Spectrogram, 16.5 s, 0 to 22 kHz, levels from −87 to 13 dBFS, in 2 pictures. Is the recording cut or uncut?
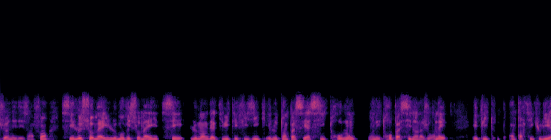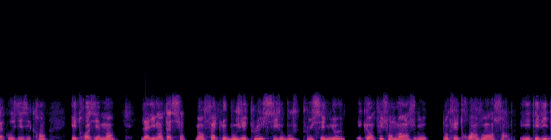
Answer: cut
